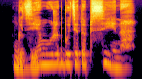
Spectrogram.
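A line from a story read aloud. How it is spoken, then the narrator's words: Quiet muffled whisper. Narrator (Russian): тихом шепоте парня ... все слова разобрать было невозможно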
